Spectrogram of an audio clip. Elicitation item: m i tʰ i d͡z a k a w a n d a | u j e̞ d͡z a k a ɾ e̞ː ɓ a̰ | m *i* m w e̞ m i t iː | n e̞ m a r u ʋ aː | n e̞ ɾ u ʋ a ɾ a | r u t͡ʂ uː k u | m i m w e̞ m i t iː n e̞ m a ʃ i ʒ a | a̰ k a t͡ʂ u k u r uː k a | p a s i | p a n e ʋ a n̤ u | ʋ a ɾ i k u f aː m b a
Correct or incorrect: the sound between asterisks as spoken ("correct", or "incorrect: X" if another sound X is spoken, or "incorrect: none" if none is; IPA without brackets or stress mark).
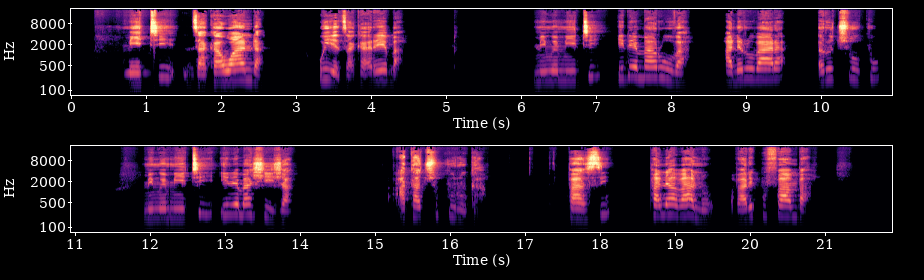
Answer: correct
